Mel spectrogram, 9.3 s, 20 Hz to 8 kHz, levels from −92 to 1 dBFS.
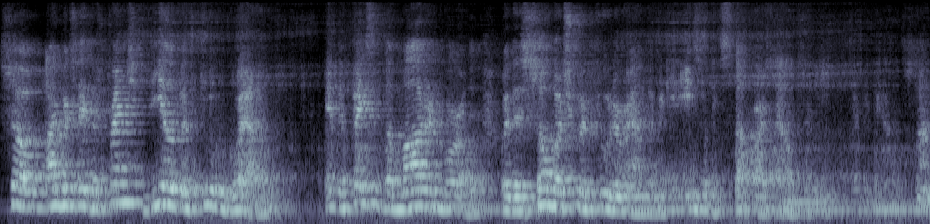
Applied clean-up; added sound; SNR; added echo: neural separator model SepFormer DNS4.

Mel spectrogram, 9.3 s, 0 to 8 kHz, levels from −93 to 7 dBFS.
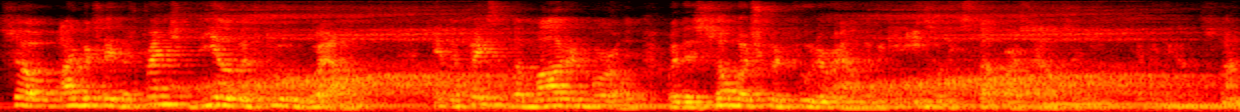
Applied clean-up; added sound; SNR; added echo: none; Breathing; 10 dB; reverberation time 0.9 s.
